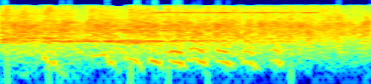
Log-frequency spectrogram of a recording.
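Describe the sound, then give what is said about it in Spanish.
Wild, unrestrained applause from the guests at a party, a loud and continuous wash of clapping with a voice audible underneath. “Y más tarde prorrumpieron en un desenfrenado aplauso.”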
